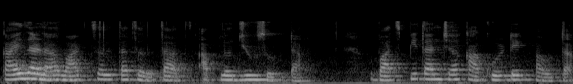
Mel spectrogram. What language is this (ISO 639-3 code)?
kok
